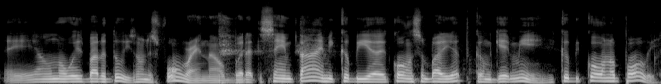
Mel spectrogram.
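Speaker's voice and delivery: a hint of a nervous New York wiseguy sizing up the room; New York accent. Shown as a demonstration. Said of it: "New York accent over here".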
